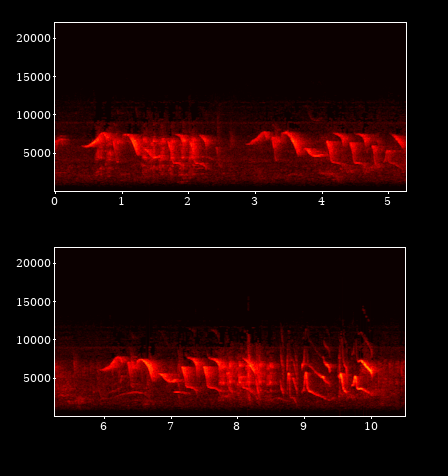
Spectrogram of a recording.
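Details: Palm tanager song: bursts of rapid, thin, squeaky slurred notes run together into high twittering phrases separated by brief pauses, growing busier toward the end.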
